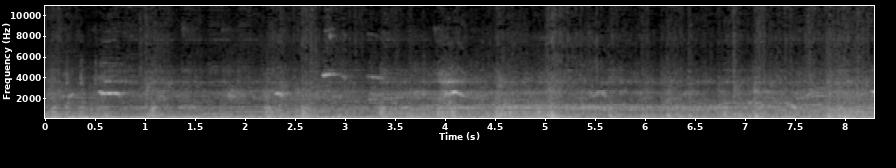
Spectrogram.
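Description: Roller coaster motion-simulator ride soundtrack: music over a steady low rumble of a coaster train running on its track.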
